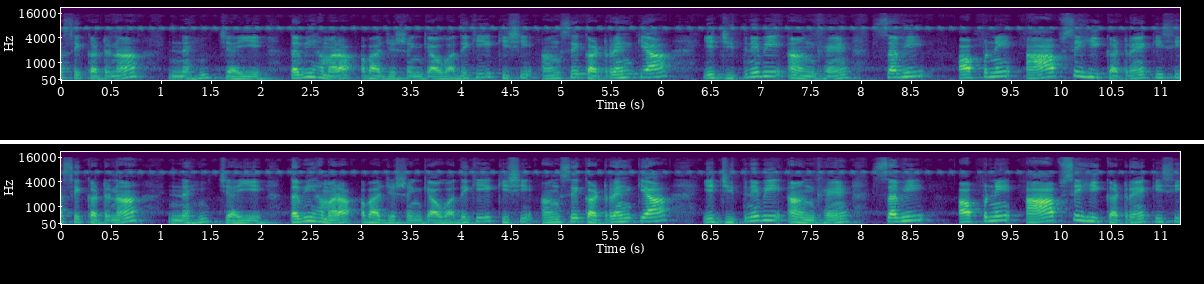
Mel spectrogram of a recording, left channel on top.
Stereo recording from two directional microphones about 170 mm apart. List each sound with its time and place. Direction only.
0.0 s speech: 40° right (ahead or behind)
